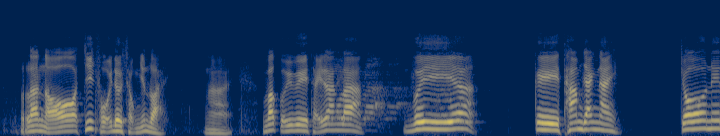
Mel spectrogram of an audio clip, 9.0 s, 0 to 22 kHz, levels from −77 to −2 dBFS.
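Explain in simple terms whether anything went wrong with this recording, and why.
A burst of packet loss hit at 1.13 s. A short run of data never arrived, so the sound is stretched and fades for 60 ms, then skips ahead.

From 3.95 to 6.09 s there is feedback echo between two devices. Another device in the room replays the call into a microphone, so the sound returns about every third of a second, quieter each time.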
